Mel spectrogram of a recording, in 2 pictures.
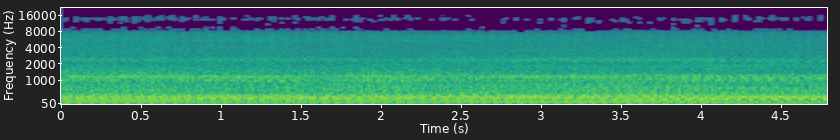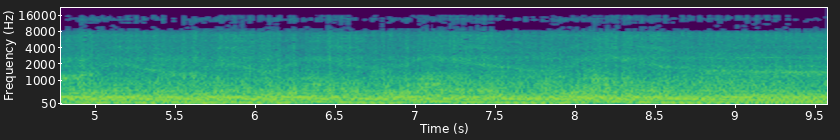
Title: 2001 R6 Rough Idle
